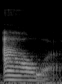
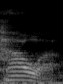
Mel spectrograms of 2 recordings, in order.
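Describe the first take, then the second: First: The word starts with a vowel sound. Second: The word starts with an h sound. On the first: The speaker calls it right. "We say hour" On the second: The speaker calls it wrong. "H would be hour, but we don't say that"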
